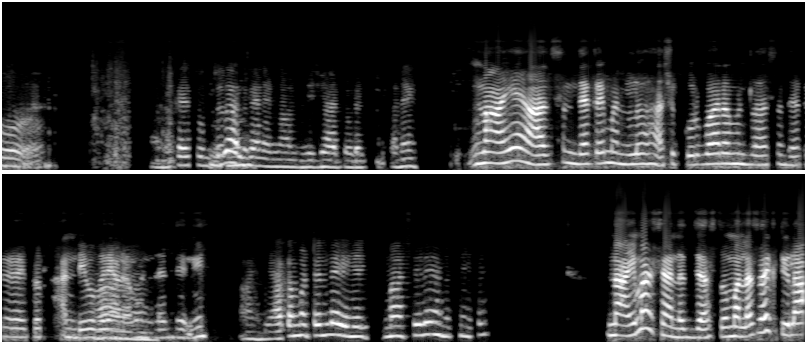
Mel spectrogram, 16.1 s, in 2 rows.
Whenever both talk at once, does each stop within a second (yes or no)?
yes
